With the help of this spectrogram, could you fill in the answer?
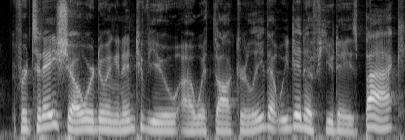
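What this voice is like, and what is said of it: Raspy, slightly hoarse voice. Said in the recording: “I do have a bit of a raspy voice. Something's going around ... bear with the rasp”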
